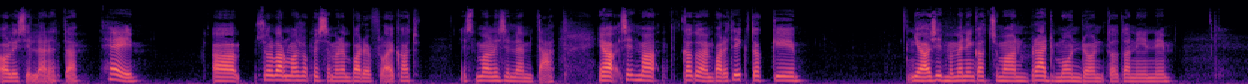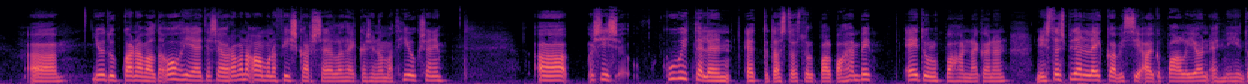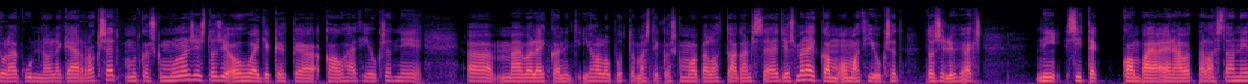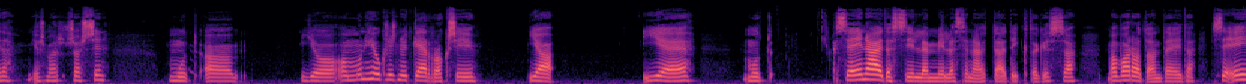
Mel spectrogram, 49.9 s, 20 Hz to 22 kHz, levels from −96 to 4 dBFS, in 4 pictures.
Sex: female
